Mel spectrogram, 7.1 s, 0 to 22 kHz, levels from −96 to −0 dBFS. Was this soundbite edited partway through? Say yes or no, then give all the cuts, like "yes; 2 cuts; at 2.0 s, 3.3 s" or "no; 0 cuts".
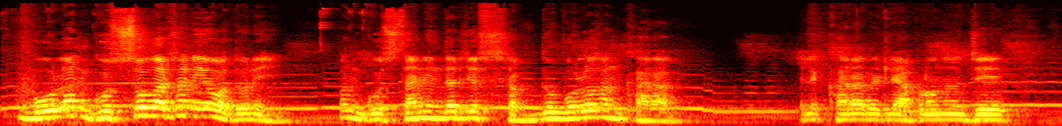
no; 0 cuts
